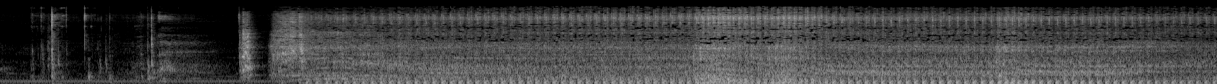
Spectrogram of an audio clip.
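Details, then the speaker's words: Yamaha Mio M3 125 scooter after replacing cylinder block, piston and head following oil starvation that caused rough noisy engine: catches after a few tries and settles into a steady even putter about four beats a second, rattling gone, healthy idle. "halus suaranya sudah tidak ada suara kemresek begini"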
